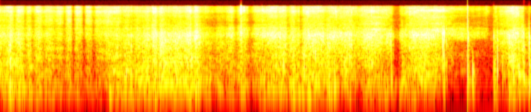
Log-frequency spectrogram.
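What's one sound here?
Fingers rub and scratch on paper close to a microphone.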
